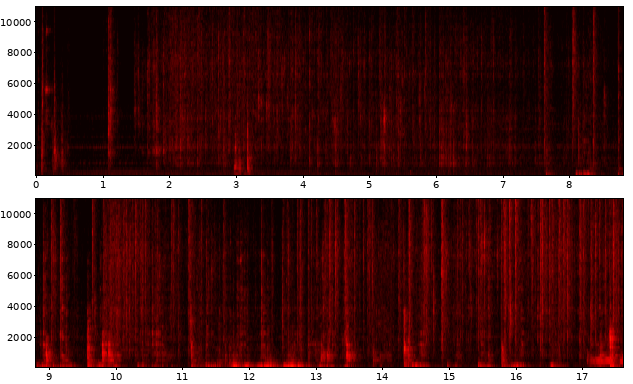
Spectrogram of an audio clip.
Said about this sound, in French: Et c'est une recette que je trouve euh, assez intéressante en termes de son parce que euh, il y a vraiment différents sons. Euh, tu as les graines de moutarde qui est dans l'huile qui chauffe, qui fait un bruit assez particulier.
